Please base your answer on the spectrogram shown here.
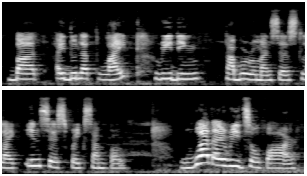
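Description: A young woman in her twenties, not a native English speaker, talking earnestly to the camera about reading in a small room. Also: on the high side. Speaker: book vlogger. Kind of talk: casual talk to camera. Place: small cozy bedroom with string lights. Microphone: camera at close range.

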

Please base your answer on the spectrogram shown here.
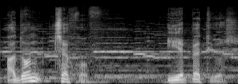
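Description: A man's voice: on the low side, very animated. A man announcing the title and credits of a radio play in a scripted, formal read. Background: loud violin music.

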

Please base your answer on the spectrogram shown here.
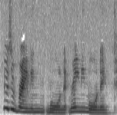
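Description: A woman's voice: on the high side, expressive, normal speed, dull audio, pitched above the performer's own voice, close to an everyday voice. A woman voicing a cruel, mocking storybook aunt, sickly-sweet and theatrical, slipping into baby talk. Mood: dramatic, relishing.

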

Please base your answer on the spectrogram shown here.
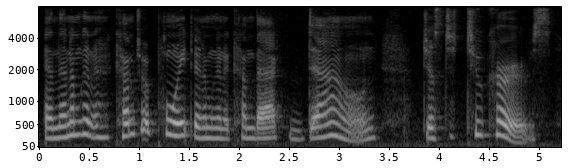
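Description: Woman with creaky, mellow teaching voice. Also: on the high side, expressive, unhurried. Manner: patient, encouraging, talking along while drawing. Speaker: art teacher for children. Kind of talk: casual step-by-step drawing tutorial for children. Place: indoors at a countertop.

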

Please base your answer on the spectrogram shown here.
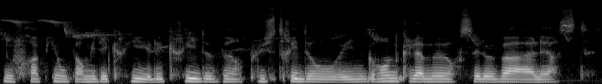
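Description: A man reciting a dramatic monologue as a dying rebel slave, in grave, deliberate, measured phrases. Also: medium pitch, little pitch movement, warm tone. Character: dying rebel slave reliving his revolt, grave and defiant. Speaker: reader performing a dramatic monologue. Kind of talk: slow literary dramatic recitation.

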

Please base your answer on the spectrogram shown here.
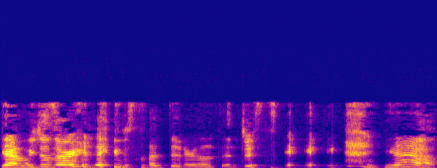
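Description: A woman's voice: high voice, animated, a little slow. A young woman hosting a live video interview, chatty and friendly, speaking into a phone in an indoor room. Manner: friendly, chatty, with frequent laughs. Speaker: host. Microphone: phone held close, front camera.

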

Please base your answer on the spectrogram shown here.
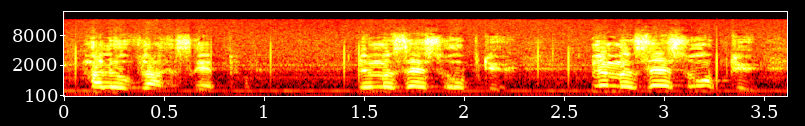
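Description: A man's voice: sits high, moderate pace, over music, close to an everyday voice, low-quality recording. An actor playing a desperate, anguished spaceship crewman recording a message in a vintage radio drama. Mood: desperate, pleading.

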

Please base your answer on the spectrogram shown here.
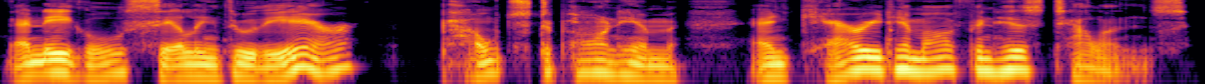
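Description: Lively, unhurried man reading fables. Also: lowish voice, no echo, studio quality. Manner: expressive storyteller delivery. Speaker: audiobook reader. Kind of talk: scripted fable narration.

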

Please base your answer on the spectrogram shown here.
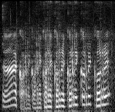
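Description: A man from Spain chatting while he plays, rambling and crude, keeps clearing his throat, speaking into a headset mic. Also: high voice, big pitch swings, takes it slowly, phone-quality sound, a little hiss or hum. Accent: Spain Spanish. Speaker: gaming streamer. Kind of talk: casual gameplay chat. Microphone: headset mic close to the face.

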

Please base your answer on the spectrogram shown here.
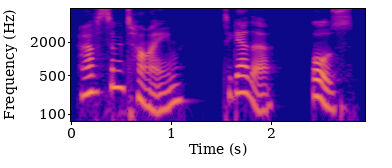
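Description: A woman's voice: lowish voice, very animated, slow. A woman with an English accent co-hosting a podcast, chatting in a rambling way, searching for words while she has a cold. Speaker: podcast co-host. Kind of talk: casual chat.

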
